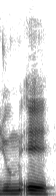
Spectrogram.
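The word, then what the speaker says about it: جمعه: اور فارسی میں اے، جمعہ ہم پڑھتے ہیں لیکن فارسی میں پڑھیں گے جمعے۔ اسی طرح مدرسہ اردو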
